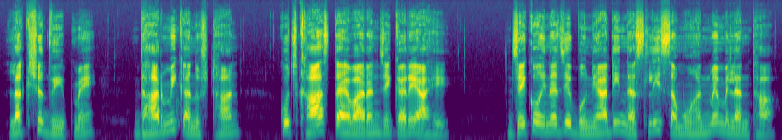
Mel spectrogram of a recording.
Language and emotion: Sindhi, neutral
